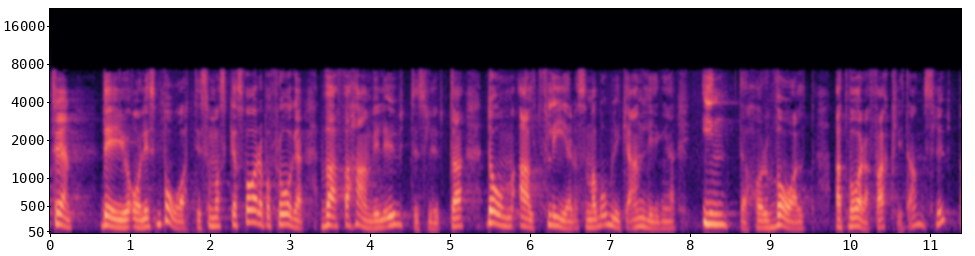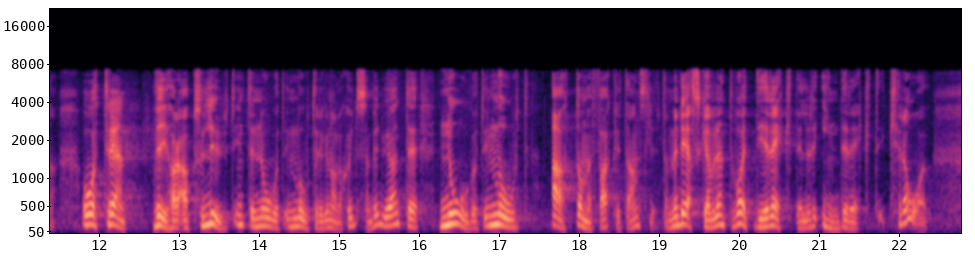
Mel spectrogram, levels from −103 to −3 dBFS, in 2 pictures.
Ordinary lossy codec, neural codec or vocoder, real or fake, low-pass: none; none; real; 7.2 kHz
